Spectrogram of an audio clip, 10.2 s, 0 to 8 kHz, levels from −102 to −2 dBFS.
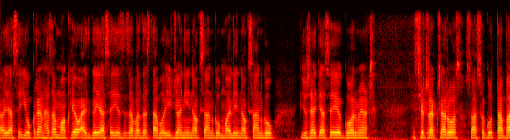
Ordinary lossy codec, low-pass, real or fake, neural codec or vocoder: none; 7.2 kHz; fake; codec, 16 kHz, 16 kbps, FunCodec, trained on LibriTTS, 50 frames a second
